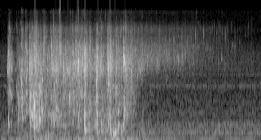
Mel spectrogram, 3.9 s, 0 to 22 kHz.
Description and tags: eel fishing 3
Splash made in a plastic utility sink filled with water. No reverb applied, sounds like it's in a small room. Originally recorded for use in a play.
drip, environmental-sounds-research, fishing, liquid, splash, water, wet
